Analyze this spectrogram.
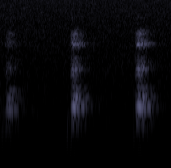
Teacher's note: It's neither a B nor a V. It's a kind of in between. Basically take your bottom lip and just almost touch it to the top lip.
